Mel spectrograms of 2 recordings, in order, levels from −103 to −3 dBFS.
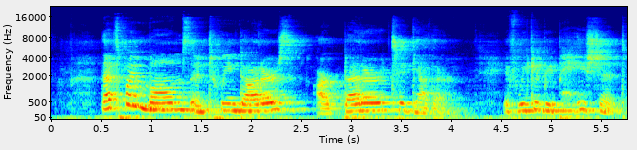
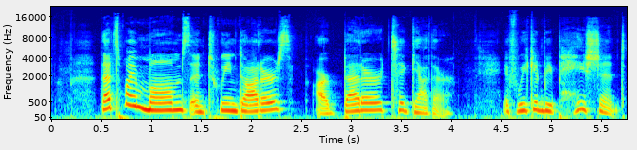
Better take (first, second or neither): second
